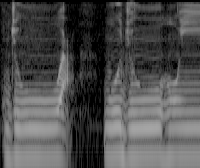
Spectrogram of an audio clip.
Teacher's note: هذه الواوات اجعلها خالصة كاملة، لا تقول جو جو وجو، هذا صوت الواو ممزوج مع صوت الياء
